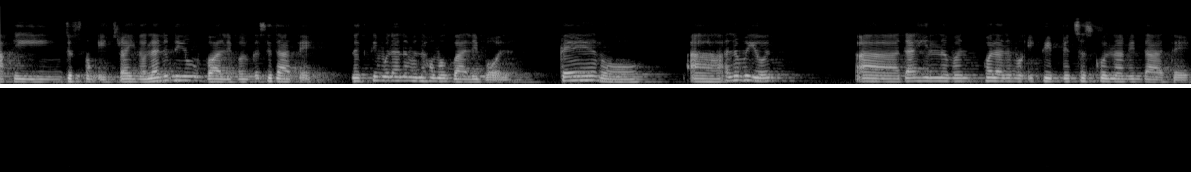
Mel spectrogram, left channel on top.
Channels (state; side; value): silent; right; 58 dB below the other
